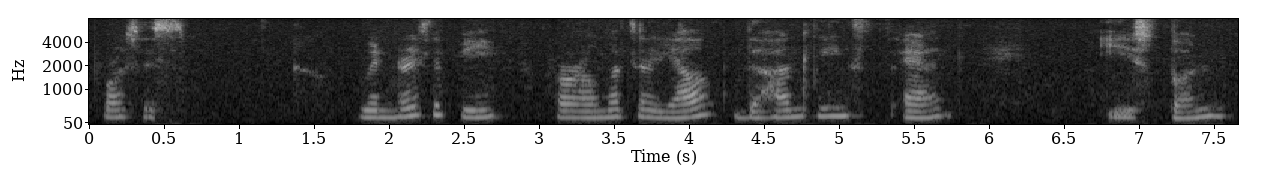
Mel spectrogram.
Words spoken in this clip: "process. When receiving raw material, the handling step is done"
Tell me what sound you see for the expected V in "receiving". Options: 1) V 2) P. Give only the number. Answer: 2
